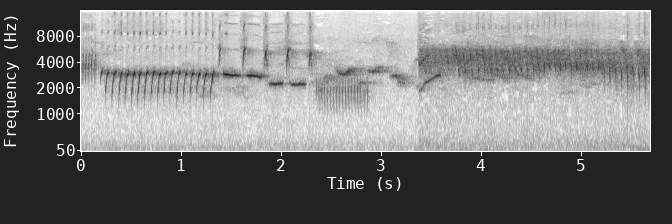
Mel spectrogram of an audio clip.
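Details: Canary song used to stimulate and activate other birds for mating: quick high trills, then a few separate whistled notes and a lower held tone, followed by a dense continuous buzzy warble.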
